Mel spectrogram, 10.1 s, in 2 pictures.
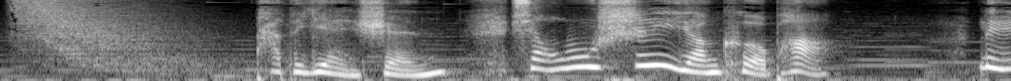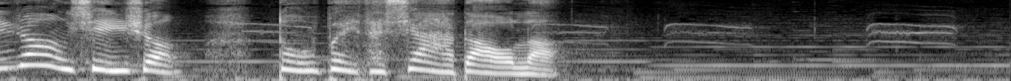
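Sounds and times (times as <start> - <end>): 
speech: 1.3 - 4.2, 4.9 - 8.0
crow cawing: 8.0 - 9.9.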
